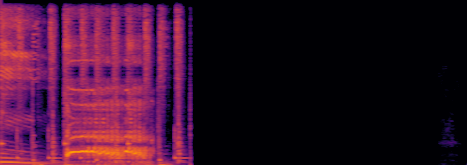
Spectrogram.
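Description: A horse gives one loud, close whinny that rises and falls for about two seconds, then cuts off to silence.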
